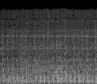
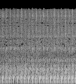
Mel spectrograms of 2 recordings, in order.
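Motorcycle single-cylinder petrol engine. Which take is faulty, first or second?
second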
